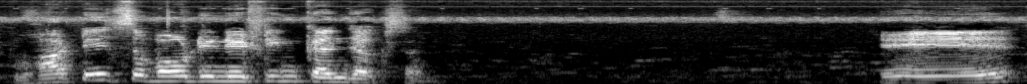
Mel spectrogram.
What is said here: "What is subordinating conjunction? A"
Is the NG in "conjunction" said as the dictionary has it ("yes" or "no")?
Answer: no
